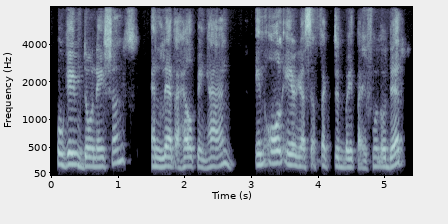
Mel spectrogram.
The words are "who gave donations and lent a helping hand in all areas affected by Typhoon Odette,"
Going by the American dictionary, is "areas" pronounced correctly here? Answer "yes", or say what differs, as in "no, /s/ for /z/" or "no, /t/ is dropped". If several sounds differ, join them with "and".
no, /s/ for /z/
